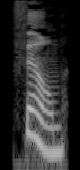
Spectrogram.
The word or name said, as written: film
